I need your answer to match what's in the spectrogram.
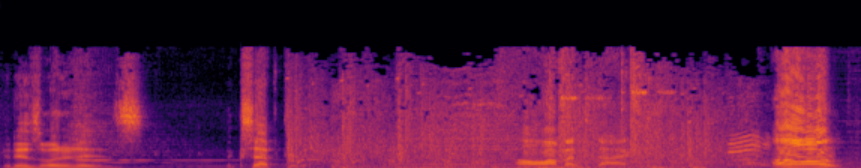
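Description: A man's voice: fairly low pitch, fairly even intonation, moderate pace. A man from Puerto Rico chatting casually and swearing while he streams a game. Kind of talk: live gameplay commentary. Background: game music and gunfire.

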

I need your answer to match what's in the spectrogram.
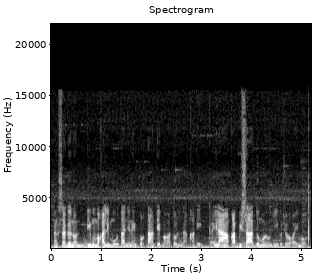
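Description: A man's voice: on the high side, steady tone, quick pace, music in the background. A man in his thirties from the Philippines giving casual advice in a vlog, chatty, with emphatic warnings and a habit of calling his viewers "tol". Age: 30s. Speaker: vlogger giving job interview tips.

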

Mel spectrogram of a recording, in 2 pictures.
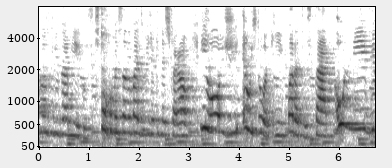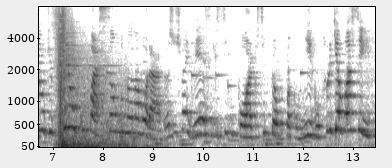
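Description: A young woman with a Brazilian accent, chatting playfully to her viewers in a casual vlog. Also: high voice. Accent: Brazilian Portuguese. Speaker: vlogger. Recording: echoey room with music behind.

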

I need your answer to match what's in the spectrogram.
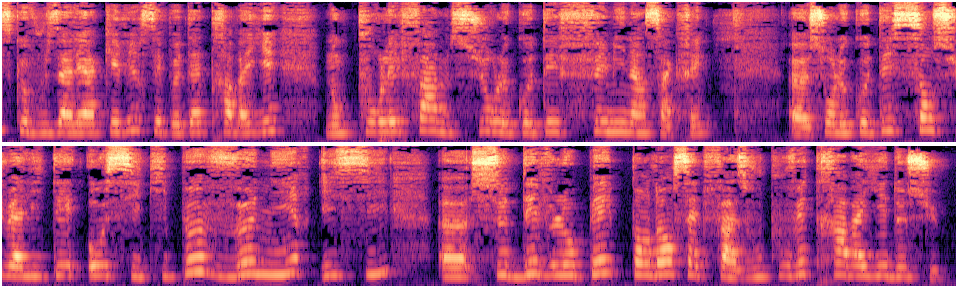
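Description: A woman giving a spontaneous spiritual tarot reading, gentle and advising, often hesitating and restarting her words. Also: on the high side. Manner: hesitant, many fillers and restarts. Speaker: tarot reader.

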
